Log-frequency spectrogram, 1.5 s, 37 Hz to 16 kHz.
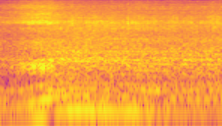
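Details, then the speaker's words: Mercedes 190SL after restoration work: rebuilt carburettors and brakes, a new starter motor, ignition cables and spark plugs. It starts and gives a brief, smooth, even run that picks up cleanly with no misses or knocks: normal running. "whoa yes that's beautiful sound six years six years later 26 years well I like it yeah"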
